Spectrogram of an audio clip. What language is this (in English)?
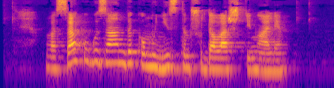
Mari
